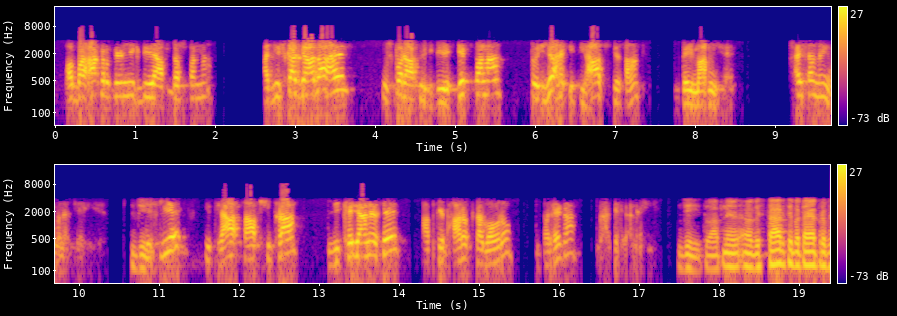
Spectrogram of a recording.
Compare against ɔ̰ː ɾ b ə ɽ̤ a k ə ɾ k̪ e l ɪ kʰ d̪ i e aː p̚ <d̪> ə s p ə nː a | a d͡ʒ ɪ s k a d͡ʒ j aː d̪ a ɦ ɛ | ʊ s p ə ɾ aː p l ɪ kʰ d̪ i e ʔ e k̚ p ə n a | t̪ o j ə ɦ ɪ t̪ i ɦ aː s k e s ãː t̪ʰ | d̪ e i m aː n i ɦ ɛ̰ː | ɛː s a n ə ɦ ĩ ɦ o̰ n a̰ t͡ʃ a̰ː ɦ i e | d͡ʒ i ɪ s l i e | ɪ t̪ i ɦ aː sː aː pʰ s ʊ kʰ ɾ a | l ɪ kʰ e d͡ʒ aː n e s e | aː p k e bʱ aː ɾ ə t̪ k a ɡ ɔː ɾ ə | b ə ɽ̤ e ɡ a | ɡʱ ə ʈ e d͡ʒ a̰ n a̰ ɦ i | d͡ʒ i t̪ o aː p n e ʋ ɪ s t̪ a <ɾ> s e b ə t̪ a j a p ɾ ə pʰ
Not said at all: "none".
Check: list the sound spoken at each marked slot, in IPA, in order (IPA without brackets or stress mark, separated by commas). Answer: d̪, ɾ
